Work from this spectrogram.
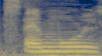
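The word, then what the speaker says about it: Dzemul: Tzemul, se llama Tzemul, D-Z-E-M-U-L. Es un poco difícil de pronunciar.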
